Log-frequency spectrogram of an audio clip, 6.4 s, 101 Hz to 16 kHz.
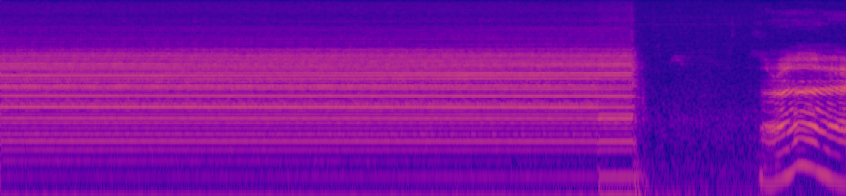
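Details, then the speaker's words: DIY gear oil transfer pump pressurizing a tank more than half full of 90-weight gear oil: steady, even buzzing motor hum at one pitch for several seconds, then cuts off cleanly when fully pressurized; normal operation. "then here you can hear the pump pressurizing the air in the tank [Music] but wait till it shuts off that means it's fully pressurized"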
